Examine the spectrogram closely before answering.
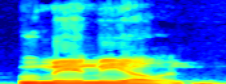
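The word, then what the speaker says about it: Umanmielen: to be from Old Miss princ Ley um man me Ellen man me Ellen that's what it is pronunciation K uh prin Ley has a size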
